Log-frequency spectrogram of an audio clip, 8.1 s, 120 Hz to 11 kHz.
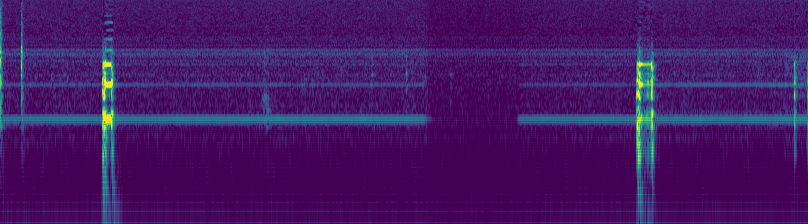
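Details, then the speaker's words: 1932 Tiffany Tone Model 5 tube radio, IF tuned to 465, signal generator in, volume full: faint test tone drops out about a second then returns amid handling clicks; intermittent from cold solder joint on a tube socket pin, fixed by resoldering. "definitely have a problem either with the tube with the socket pause the video and see if I can tighten up the pins on that socket okay we had a cold solder joint on one of the pins on the bottom of this tube"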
